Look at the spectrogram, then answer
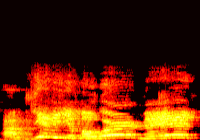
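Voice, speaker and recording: Man playing folksy American blusterer, high bright voice, teasing and repetitive, stage play, echoey distant recording with music. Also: measured pace, highs cut off, exaggerated voice. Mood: cajoling.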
